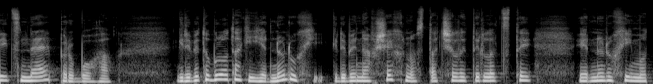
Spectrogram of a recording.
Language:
Czech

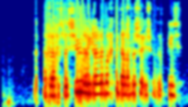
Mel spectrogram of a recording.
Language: Pashto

